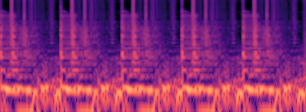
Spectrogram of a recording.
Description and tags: useful bouncing sound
